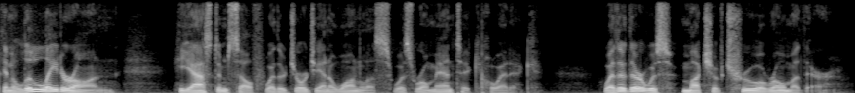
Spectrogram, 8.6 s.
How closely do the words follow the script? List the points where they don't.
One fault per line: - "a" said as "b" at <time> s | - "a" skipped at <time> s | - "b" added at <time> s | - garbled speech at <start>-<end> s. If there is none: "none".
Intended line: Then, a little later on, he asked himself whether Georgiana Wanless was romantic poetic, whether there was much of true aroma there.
none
